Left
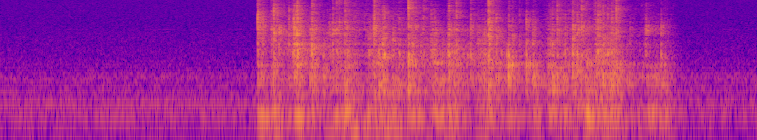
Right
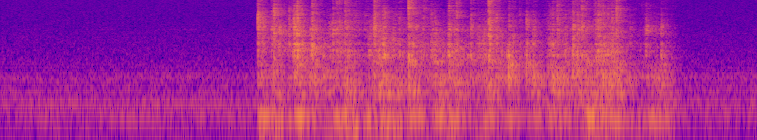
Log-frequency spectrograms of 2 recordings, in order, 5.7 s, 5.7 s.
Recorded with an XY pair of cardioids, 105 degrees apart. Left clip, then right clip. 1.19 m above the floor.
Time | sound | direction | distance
1.9 | crumpling | 35° left | 1.1 m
